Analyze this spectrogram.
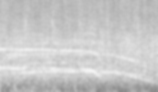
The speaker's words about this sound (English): And one of our favorite people joining us, everyone applaud for James Dashner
